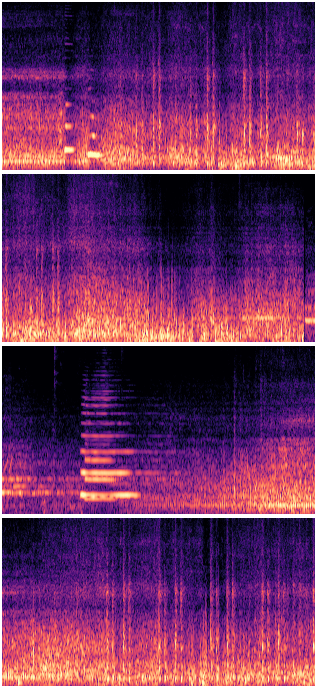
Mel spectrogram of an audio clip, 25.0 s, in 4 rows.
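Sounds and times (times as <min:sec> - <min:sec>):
passing train rushing: 0:00.0 - 0:25.0
train horn: 0:01.2 - 0:02.2, 0:12.3 - 0:16.4
wheels clicking over rail joints: 0:19.2 - 0:25.0.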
